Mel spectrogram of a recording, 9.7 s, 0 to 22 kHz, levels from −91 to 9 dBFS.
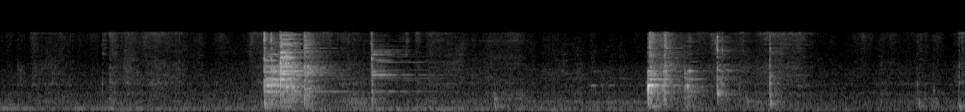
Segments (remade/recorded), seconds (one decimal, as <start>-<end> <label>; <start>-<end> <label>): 0.0-9.7 recorded

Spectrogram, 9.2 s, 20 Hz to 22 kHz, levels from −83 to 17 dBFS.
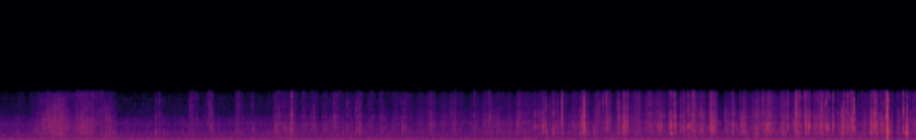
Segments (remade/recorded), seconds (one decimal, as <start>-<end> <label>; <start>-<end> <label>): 0.0-4.1 recorded; 4.1-8.2 remade; 8.2-9.2 recorded

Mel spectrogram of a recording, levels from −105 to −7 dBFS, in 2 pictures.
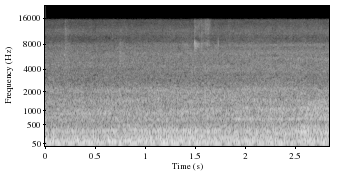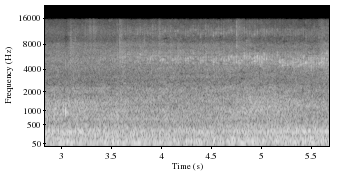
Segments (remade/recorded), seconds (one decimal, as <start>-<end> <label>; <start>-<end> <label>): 0.0-5.7 remade

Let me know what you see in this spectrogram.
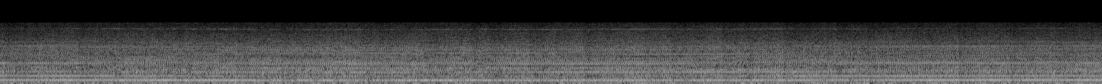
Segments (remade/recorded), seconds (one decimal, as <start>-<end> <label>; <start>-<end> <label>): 0.0-7.9 recorded; 7.9-8.7 remade; 8.7-11.0 recorded

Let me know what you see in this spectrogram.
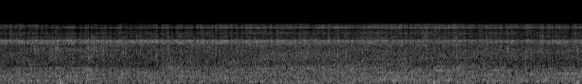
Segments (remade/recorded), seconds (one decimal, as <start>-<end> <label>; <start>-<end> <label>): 0.0-5.8 recorded

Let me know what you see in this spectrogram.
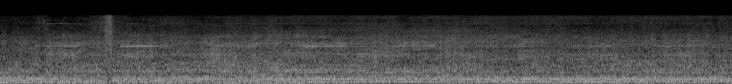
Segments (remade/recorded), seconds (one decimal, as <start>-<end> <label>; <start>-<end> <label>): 0.0-1.6 recorded; 1.6-6.0 remade; 6.0-7.3 recorded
